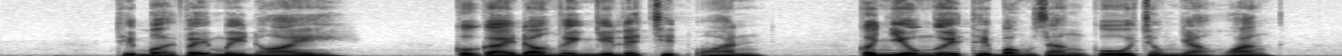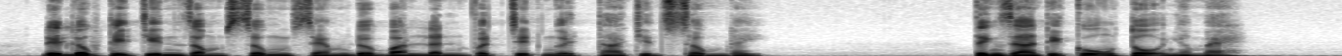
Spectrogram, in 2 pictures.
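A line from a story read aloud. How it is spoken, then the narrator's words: Sighing. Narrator (Vietnamese): Bà Chi bấy giờ liền thở dài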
